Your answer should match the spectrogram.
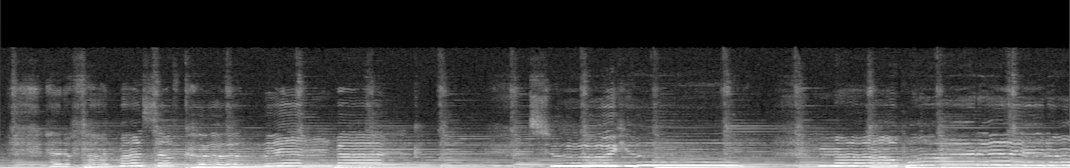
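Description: A woman singing a ballad to acoustic guitar accompaniment. Her long held notes waver with vibrato.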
